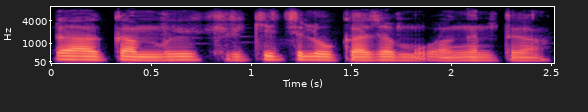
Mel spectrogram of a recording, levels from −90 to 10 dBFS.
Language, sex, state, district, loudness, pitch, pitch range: Wancho, male, Arunachal Pradesh, Longding, -18 LUFS, 115 Hz, 110-125 Hz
